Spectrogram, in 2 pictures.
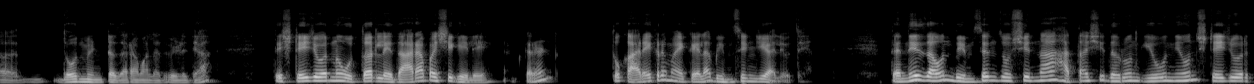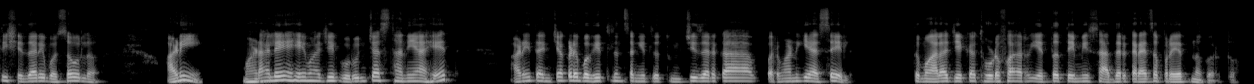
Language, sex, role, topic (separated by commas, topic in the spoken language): Marathi, male, guest, संगीतामुळे तुमची ओळख बदलली आहे का, आणि ती कशी बदलली?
